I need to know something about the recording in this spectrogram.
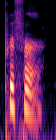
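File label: "prefer", US English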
